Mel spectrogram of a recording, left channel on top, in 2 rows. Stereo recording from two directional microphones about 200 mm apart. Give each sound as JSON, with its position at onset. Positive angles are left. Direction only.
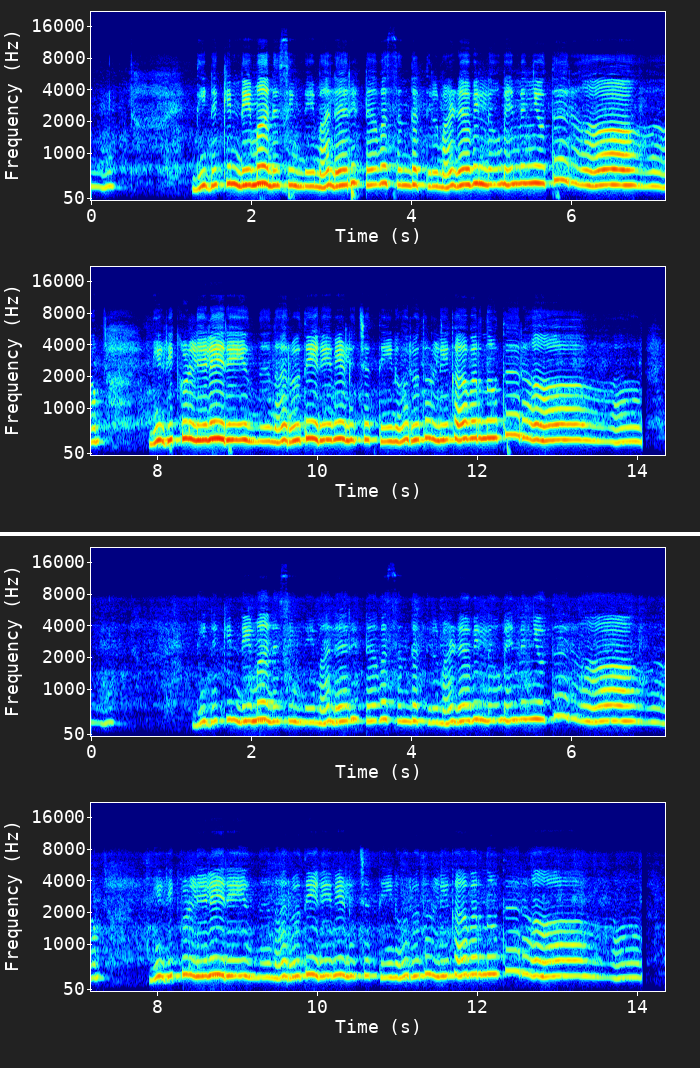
{"t": 1.3, "sound": "speech", "side_deg": 40}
